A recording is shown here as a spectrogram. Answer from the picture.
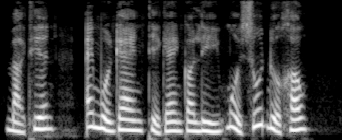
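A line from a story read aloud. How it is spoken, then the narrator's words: Laughing teasing. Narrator (Vietnamese): Diễm Nguyệt lại bật cười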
